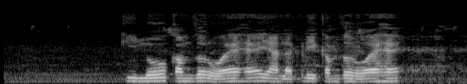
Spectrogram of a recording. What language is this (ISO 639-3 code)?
mve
